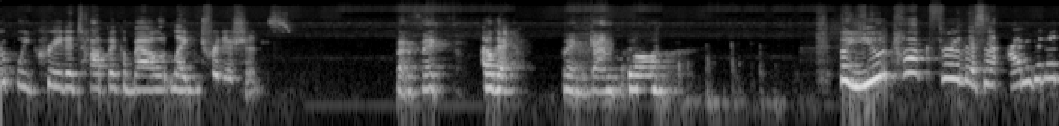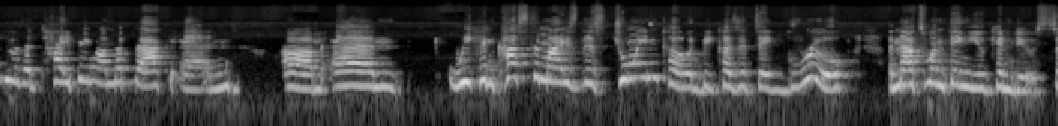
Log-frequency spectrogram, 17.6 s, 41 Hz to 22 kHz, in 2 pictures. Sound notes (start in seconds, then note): 4.4 speaking foreign language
